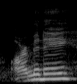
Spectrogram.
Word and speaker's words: Armineh: animals welcome Helen welcome Arman you know I know that your the pronunciation of your name is Arman not arm because um I listened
